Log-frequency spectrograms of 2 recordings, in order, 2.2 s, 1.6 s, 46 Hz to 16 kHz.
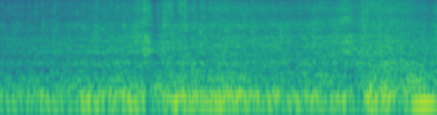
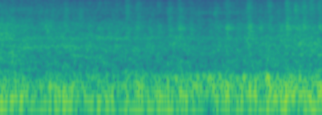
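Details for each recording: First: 1971 Chevy C10 250 inline six with HEI ignition, Clifford intake and 6-into-2 exhaust, after idle screw turned up a quarter turn; smooth steady idle with slight lift in revs, even firing, no knocks or misses; normal idle. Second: 1971 Chevy C10 250 inline six with HEI ignition, manual, clutch in, fires right up on the key without pumping; steady even but slowish beat, idle slightly low (target about 700–800 rpm), about to be turned up; low idle.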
